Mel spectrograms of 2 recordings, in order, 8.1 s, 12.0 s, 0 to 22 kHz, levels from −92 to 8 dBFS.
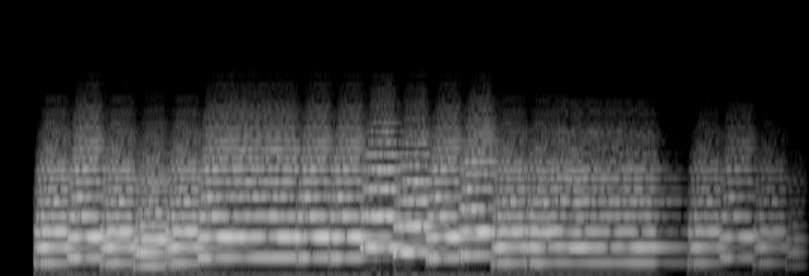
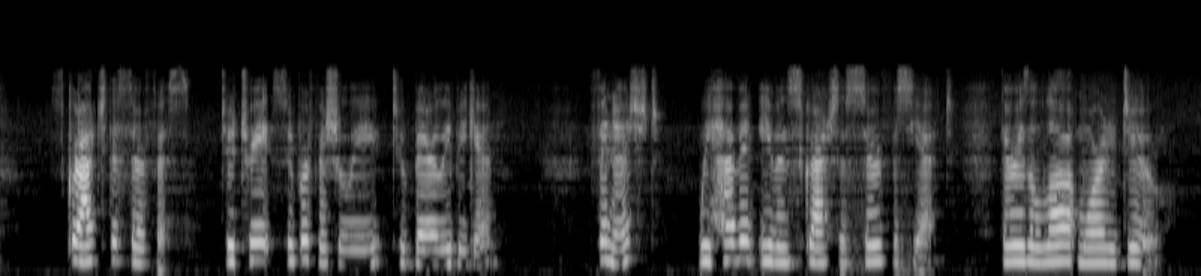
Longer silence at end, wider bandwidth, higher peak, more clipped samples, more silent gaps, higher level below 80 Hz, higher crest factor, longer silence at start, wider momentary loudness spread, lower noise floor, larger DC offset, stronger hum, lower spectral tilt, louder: second, 0.25 s vs 0.45 s; second, 5.2 kHz vs 8 kHz; second, -12 dBFS vs -2 dBFS; neither; neither; about the same, -78 dBFS vs -76 dBFS; second, 12 dB vs 22 dB; second, 0.35 s vs 0.7 s; about the same, 15 LU vs 16 LU; second, -45 dBFS vs -69 dBFS; neither; neither; first, -7.5 dB/octave vs -4 dB/octave; about the same, -24 LUFS vs -23 LUFS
